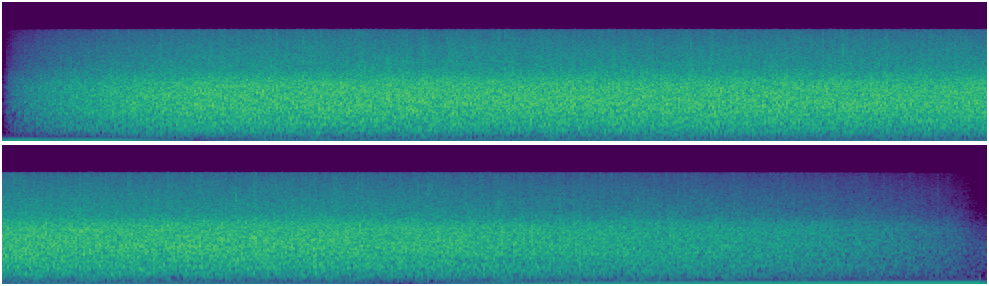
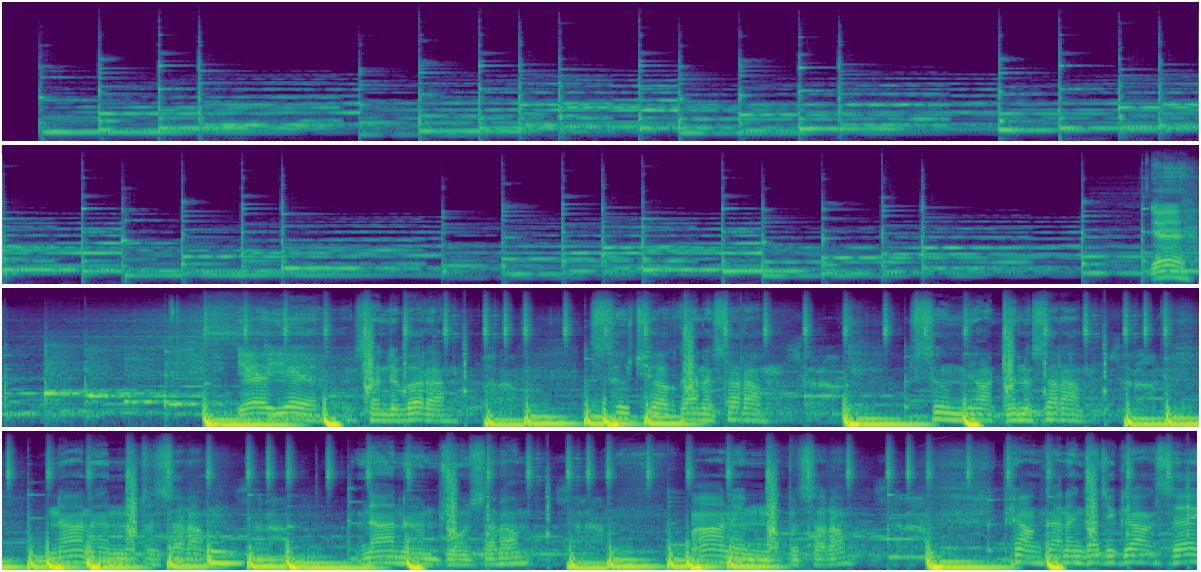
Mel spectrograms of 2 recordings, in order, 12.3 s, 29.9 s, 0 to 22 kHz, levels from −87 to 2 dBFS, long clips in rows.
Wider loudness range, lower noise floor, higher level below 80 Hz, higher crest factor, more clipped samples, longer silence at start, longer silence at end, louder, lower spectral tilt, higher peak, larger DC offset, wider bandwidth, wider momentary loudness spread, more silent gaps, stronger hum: second, 6 LU vs 16 LU; first, -42 dBFS vs -34 dBFS; second, -60 dBFS vs -18 dBFS; about the same, 14 dB vs 14 dB; neither; second, 0.05 s vs 0.2 s; about the same, 0.05 s vs 0 s; about the same, -16 LUFS vs -14 LUFS; second, -1 dB/octave vs -4.5 dB/octave; second, -4 dBFS vs 0 dBFS; neither; second, 11 kHz vs 17.5 kHz; second, 11 LU vs 19 LU; neither; neither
